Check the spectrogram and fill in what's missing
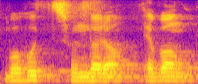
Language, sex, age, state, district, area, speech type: Odia, male, 18-30, Odisha, Subarnapur, urban, spontaneous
